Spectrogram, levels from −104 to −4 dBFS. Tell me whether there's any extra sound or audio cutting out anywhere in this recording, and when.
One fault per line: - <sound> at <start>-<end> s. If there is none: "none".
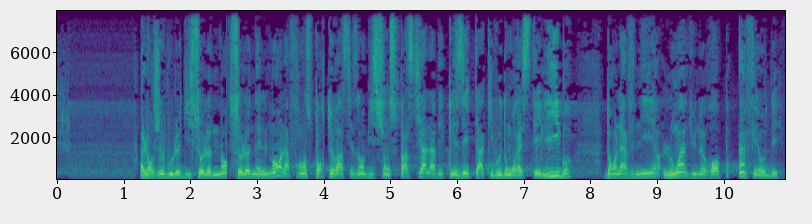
none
